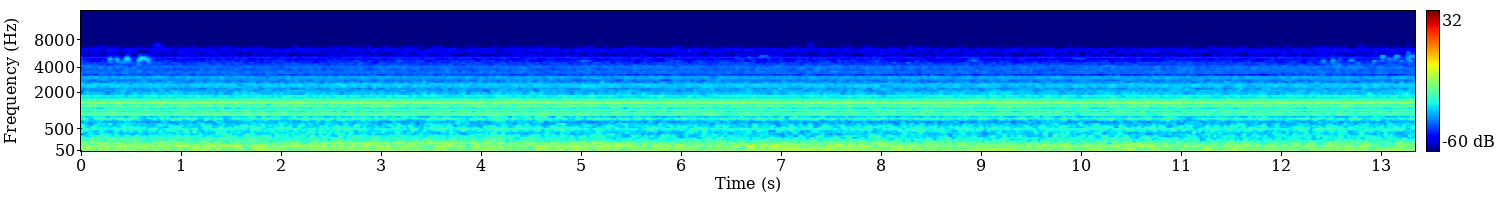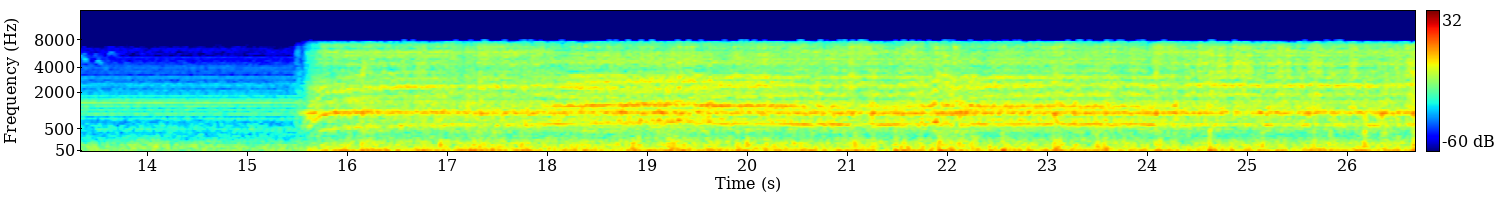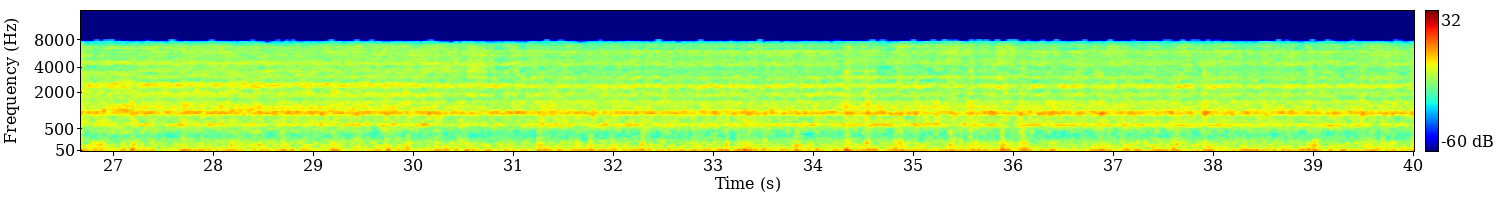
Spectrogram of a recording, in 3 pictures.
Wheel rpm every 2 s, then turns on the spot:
0, 0, 0, 0, 0, 0, 0, 30, 150, 160, 160, 160, 160, 160, 160, 160, 160, 160, 160, 140.
none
